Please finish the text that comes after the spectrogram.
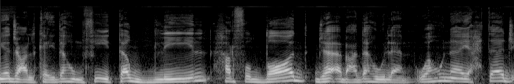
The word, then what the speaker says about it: الضاد: ان تضبط بشكل صحيح الض الض هكذا تنطق الضاد الضاد الضاد نلصق اللسان في الحنك الاعلى بما يحاذي الاضراس اذا حافتاه اللسان مع ما يحاذيها من الاضراس العليا هذا هو موضع خروج الضاد طيب ما هو الاشكال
